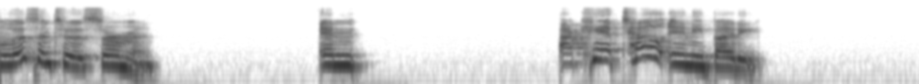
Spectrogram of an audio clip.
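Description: A middle-aged woman talks with animation over an online call, in short bursts with pauses.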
